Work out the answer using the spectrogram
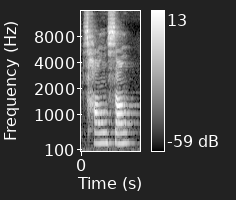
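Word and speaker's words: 沧桑: Song, which means vicissitudes, which does kind of sound like Samsung. But hey, the right pronunciation is Cang Song.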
